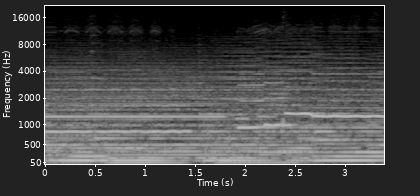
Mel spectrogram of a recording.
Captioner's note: none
